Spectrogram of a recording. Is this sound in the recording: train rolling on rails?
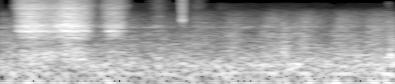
yes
